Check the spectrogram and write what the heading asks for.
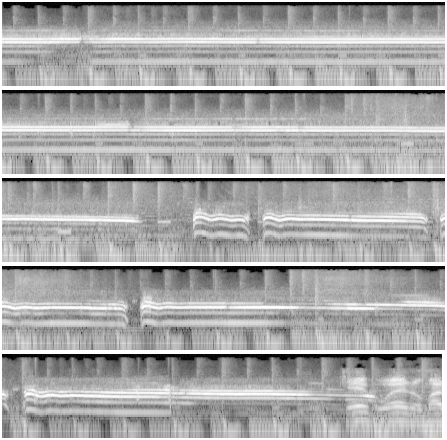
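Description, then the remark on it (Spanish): A person imitates a wolf howl, the kind of call used to call wolves, starting with one long, steady, drawn-out howl, then breaking into a series of shorter, wavering howls that rise and fall in pitch. “Ahora te voy a hacer el aullido.”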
